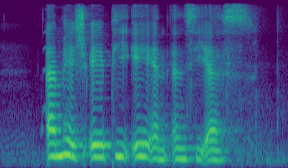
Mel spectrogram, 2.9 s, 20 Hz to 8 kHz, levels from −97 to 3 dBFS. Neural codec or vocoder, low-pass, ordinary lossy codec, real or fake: none; 7.2 kHz; none; real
